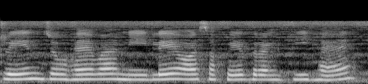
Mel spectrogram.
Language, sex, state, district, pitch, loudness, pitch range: Hindi, female, Uttar Pradesh, Lucknow, 235 Hz, -13 LUFS, 225-245 Hz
